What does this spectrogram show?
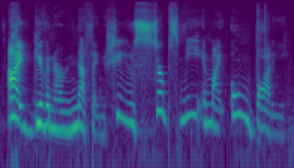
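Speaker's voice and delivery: loud, indignant outburst; pained anger. Acted. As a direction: force it out through gritted teeth. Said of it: "he grits his teeth painfully".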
